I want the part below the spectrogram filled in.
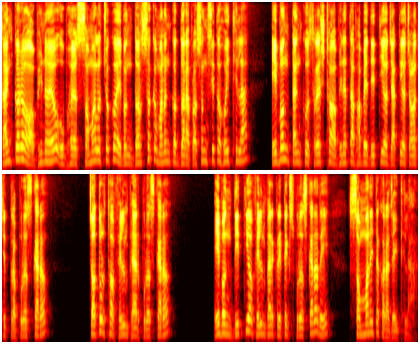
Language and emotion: Odia, neutral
